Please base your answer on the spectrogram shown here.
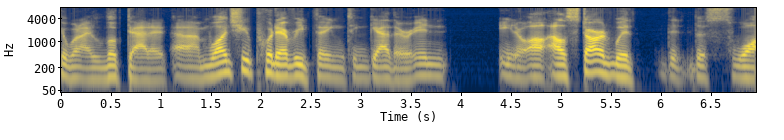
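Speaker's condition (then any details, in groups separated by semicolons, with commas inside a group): No condition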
